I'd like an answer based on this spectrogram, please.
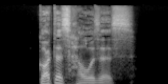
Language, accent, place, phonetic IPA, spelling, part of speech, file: German, Germany, Berlin, [ˈɡɔtəsˌhaʊ̯səs], Gotteshauses, noun, De-Gotteshauses.ogg
- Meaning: genitive singular of Gotteshaus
